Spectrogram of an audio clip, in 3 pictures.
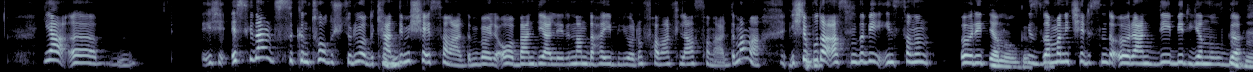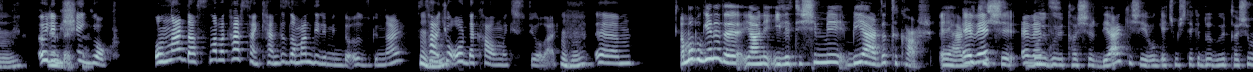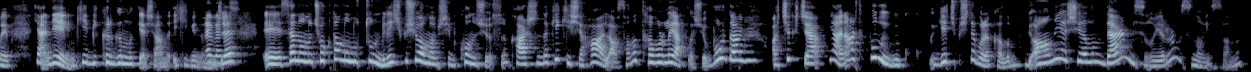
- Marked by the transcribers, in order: other background noise; chuckle; tapping
- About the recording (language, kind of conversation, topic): Turkish, podcast, Kendini özgün hissetmek için neler yaparsın?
